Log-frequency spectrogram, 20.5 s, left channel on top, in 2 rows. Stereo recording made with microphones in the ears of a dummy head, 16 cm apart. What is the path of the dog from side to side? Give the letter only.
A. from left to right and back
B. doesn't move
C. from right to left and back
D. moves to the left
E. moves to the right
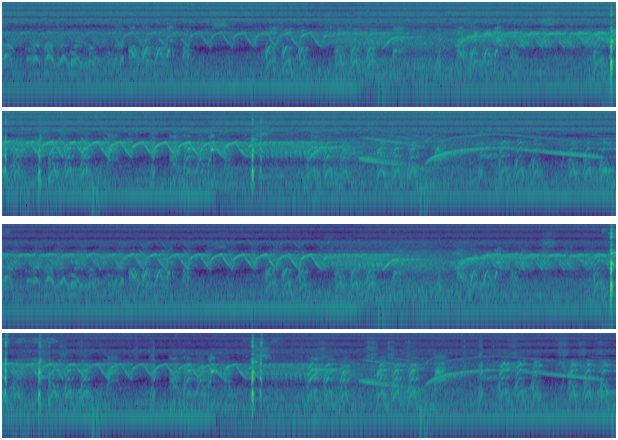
E.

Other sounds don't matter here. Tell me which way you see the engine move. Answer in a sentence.
You can hear the engine stay put.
